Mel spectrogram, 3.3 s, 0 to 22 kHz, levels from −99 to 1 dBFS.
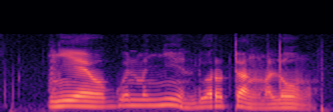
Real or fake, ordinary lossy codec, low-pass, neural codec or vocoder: real; AAC, 64 kbps; 7.2 kHz; none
